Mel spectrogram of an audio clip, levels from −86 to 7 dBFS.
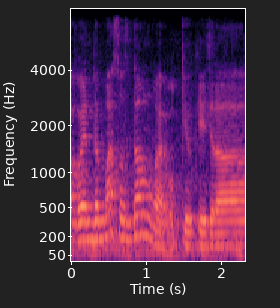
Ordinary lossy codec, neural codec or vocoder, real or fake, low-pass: none; none; real; 7.2 kHz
